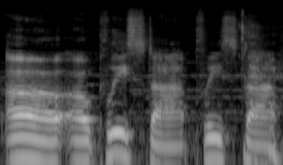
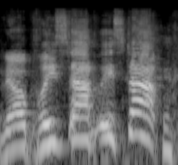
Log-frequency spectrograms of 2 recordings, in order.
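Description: First: It is said very slowly. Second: It is said very fast.

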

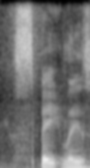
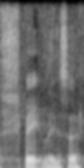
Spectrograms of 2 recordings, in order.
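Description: First: The word begins with a plain s sound. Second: The word begins with an sh sound.

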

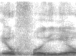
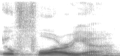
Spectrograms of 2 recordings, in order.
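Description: First: The word has a Portuguese pronunciation. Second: The word has an English pronunciation.

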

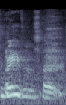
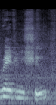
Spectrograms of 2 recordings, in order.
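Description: First: The name is pronounced the way locals say it. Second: The name is pronounced as it is spelled. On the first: The speaker calls it right. "Idiot, it's Ravenshoe" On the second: The speaker calls it wrong. "If you say, oh, it's we're going through Ravenshoe"

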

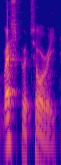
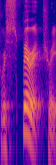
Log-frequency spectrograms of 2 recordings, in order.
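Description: First: The word is said with an American pronunciation. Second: The word is said with a British pronunciation. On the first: The speaker calls it wrong. "I've always been saying it the American way" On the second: The speaker calls it right. "but it's respiratory"

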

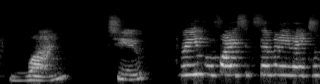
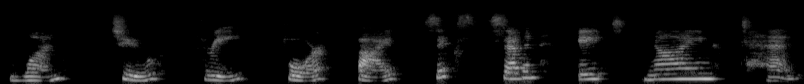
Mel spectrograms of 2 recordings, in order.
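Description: First: The numbers are counted fast. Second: The numbers are counted slowly.

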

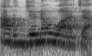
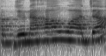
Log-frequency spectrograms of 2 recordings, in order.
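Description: First: No 'h' sound follows 'Arjuna' before 'uvaca'. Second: An 'h' sound follows 'Arjuna' before 'uvaca'.

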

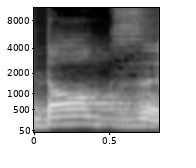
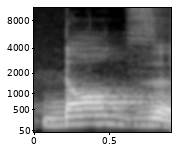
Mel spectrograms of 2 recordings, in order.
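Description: Both takes have the same delivery.

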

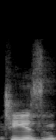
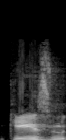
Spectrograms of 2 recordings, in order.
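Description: First: The word begins with a ch sound. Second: The word begins with a hard k sound. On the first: The speaker calls it wrong. "चीज्म कर सकते हैं" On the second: The speaker calls it right. "लेकिन ये कीज्म पढ़ा जाएगा"

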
